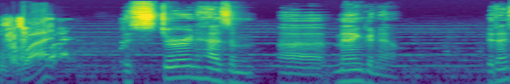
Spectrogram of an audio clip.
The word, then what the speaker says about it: mangonel: the stern has a mangonel.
